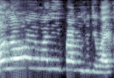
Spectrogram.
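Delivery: quick, high-pitched protest; retold backing-off. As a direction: back out hastily, voice jumping up. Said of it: "he said".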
